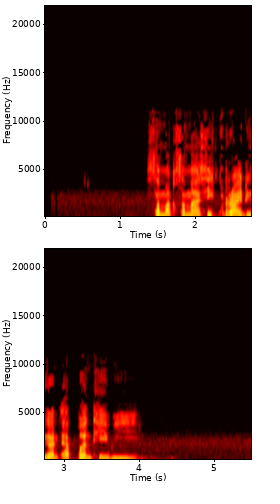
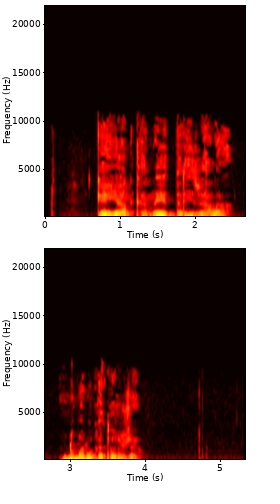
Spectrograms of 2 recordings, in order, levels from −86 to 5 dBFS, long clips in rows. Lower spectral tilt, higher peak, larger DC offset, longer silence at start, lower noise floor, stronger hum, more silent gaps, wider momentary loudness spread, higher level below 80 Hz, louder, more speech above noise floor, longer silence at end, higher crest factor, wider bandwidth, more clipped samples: about the same, -5.5 dB/octave vs -5.5 dB/octave; about the same, -8 dBFS vs -8 dBFS; neither; first, 1.35 s vs 0.7 s; about the same, -70 dBFS vs -73 dBFS; neither; neither; about the same, 10 LU vs 12 LU; about the same, -72 dBFS vs -70 dBFS; about the same, -29 LUFS vs -31 LUFS; about the same, 40 dB vs 43 dB; first, 1.55 s vs 1.4 s; about the same, 24 dB vs 24 dB; about the same, 11.5 kHz vs 11 kHz; neither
